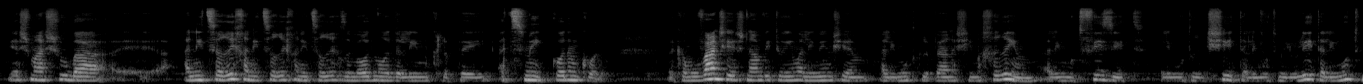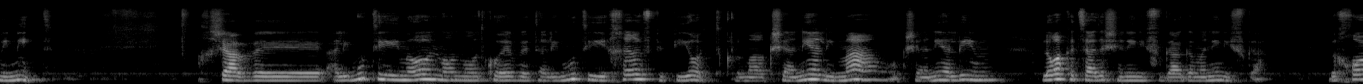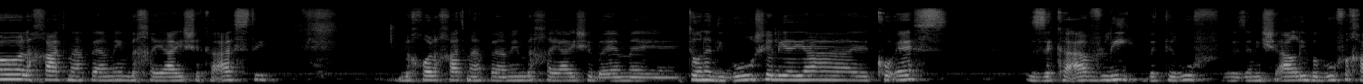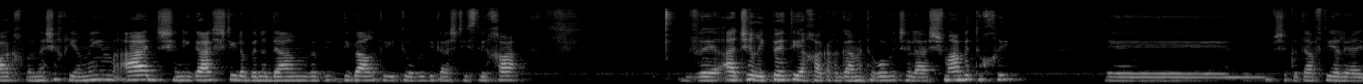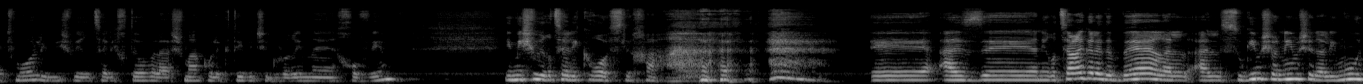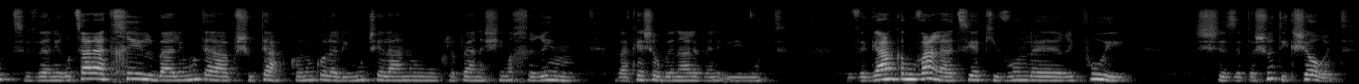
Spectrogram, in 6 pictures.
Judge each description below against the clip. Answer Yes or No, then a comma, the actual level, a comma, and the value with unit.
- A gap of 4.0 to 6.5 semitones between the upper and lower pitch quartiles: No, average, 3.3 semitones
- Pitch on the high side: Yes, high, 195 Hz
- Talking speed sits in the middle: Yes, average, 115 wpm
